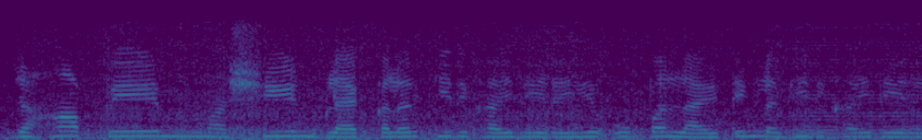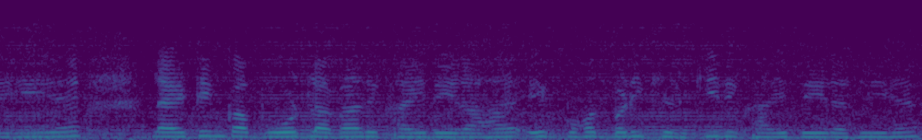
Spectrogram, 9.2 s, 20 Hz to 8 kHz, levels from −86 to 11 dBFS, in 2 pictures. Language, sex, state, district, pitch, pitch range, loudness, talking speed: Hindi, female, Jharkhand, Jamtara, 235 Hz, 225-245 Hz, -51 LUFS, 210 wpm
